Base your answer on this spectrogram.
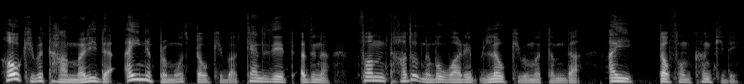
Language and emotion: Manipuri, surprised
